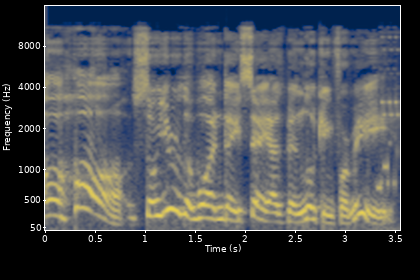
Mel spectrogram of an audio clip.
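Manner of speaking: jolly, swooping, sing-song character voice. Asked to grab a voice quickly for a character, using a Santa Claus voice.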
